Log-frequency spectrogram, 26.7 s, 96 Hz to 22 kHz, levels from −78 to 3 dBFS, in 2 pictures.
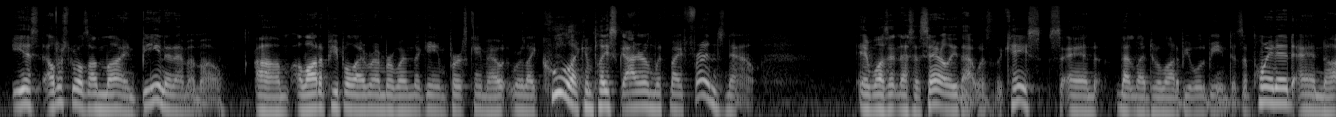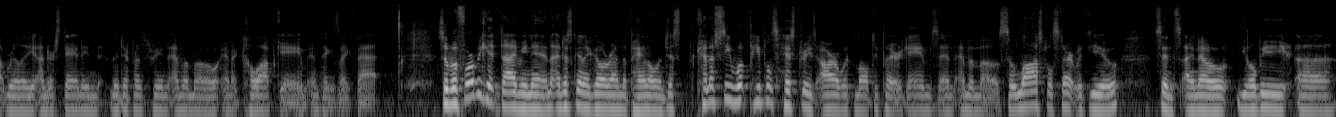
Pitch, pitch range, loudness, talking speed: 135 Hz, 130-155 Hz, -33 LUFS, 235 wpm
